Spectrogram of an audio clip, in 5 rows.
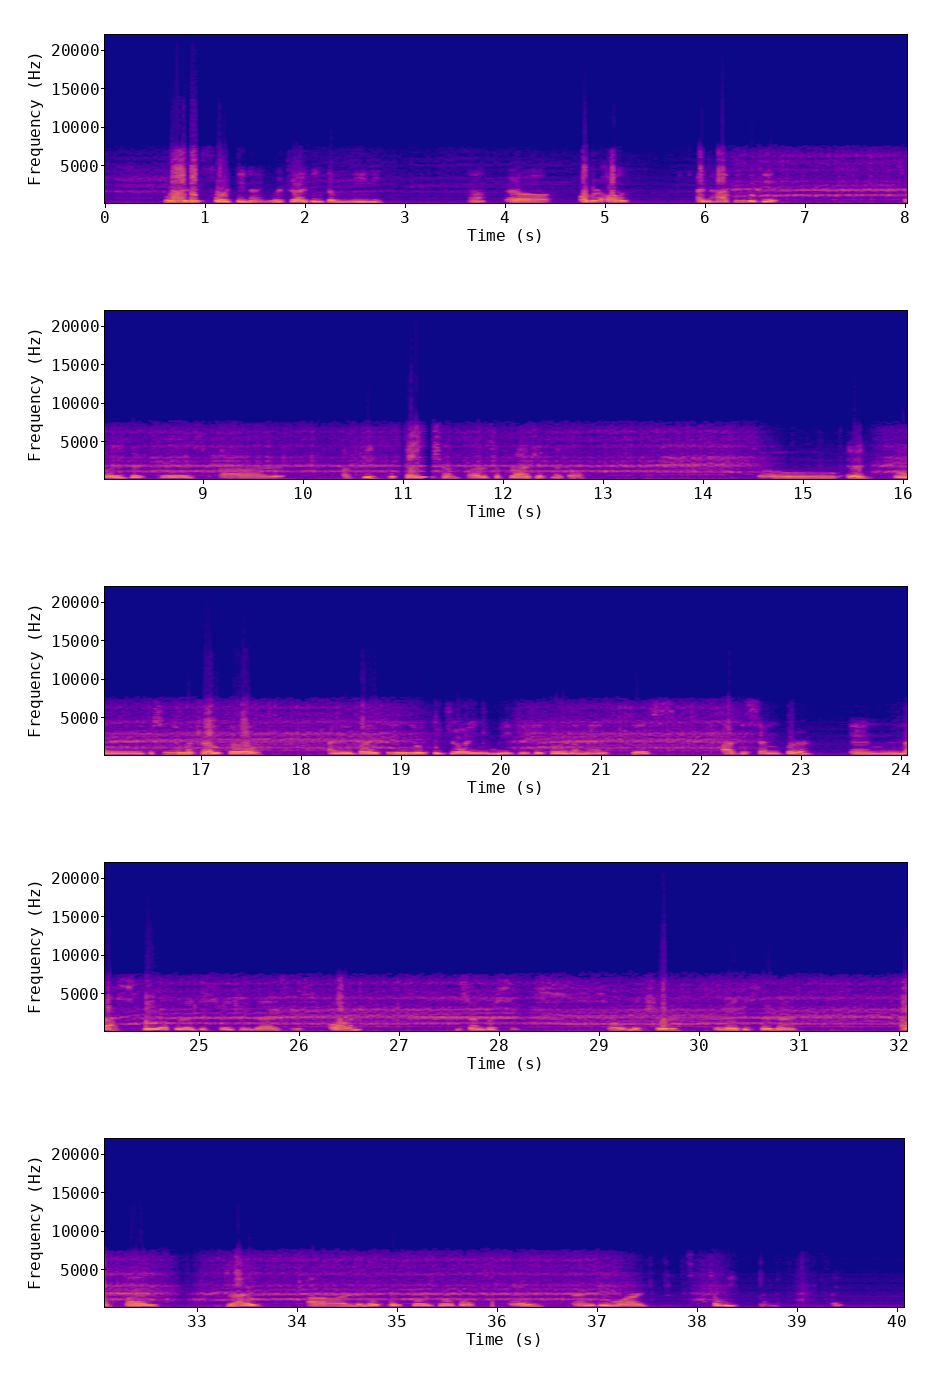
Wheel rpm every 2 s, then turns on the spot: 0, 0, 0, 120, 160, 160, 160, 40, 140, 90, 130, 40, 160, 160, 160, 150, 120, 160, 70, 0.
none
